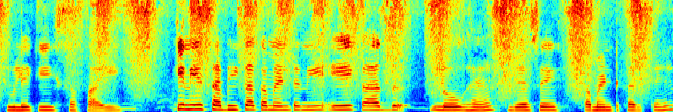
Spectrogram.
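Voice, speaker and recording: A slightly high, warm voice with some background noise belongs to a young woman from India who vlogs about village life. Though her throat is sore, she chats and rambles to viewers like friends while sweeping her house and plastering it with mud.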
